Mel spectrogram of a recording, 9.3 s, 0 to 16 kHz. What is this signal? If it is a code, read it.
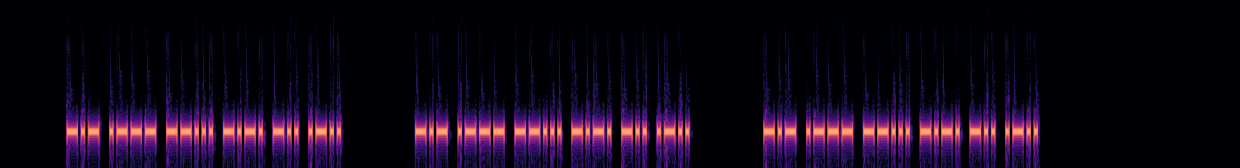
Morse code, heard as a keyed tone, about 48 wpm, 700 Hz. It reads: KJ7CDL KJ7CDL KJ7CDL
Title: USA Call Signs - 6 Characters - Repeated 3x - 45wpm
